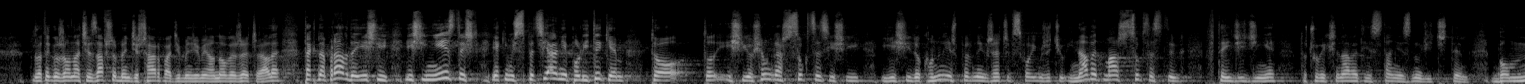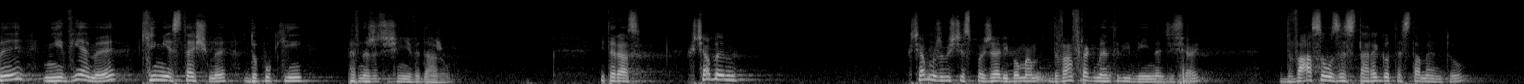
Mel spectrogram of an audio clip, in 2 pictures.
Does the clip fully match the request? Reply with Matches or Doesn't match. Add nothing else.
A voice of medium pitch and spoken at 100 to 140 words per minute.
Doesn't match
